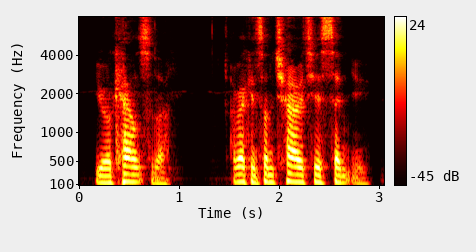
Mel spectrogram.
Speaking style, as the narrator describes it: He sighed and said

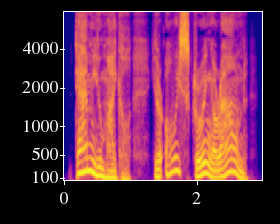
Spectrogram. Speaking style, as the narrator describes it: shouted Ariana

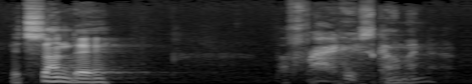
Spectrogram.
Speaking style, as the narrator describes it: the devil whispering in their ears

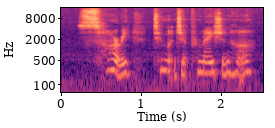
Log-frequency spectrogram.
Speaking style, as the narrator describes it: Her voice dropped to a whisper

